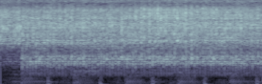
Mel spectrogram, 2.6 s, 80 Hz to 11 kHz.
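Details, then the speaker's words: 1980s Tomy Turnin' Turbo toy dashboard during repair: with the fuel reset, a steady high motor whir with a light regular tick from the turning cogs; the road moves and the fuel panel slowly comes down, so the gear mechanism runs normally. "There we go. So the road's moving. Our fuel panel is slowly coming down as well. Lovely, right, so that's all looking to be working."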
